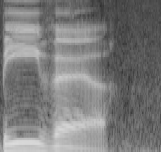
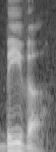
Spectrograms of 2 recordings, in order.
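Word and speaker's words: bevor: Pronounced beaver. Okay, like the animal. Fair enough. Not bever, beaver.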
